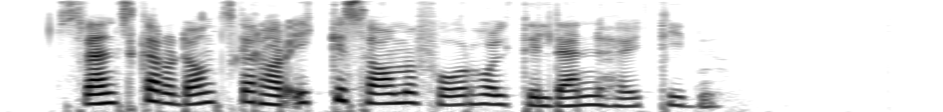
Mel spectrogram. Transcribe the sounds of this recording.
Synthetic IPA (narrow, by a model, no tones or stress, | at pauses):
sʋɛnskəɾoːd̪ɑnskəɾhɑːɾʔɪkəsɑːməfɔɾhɔlt̪ʰɪld̪ɛnəhœʏt̪ʰiːd̪n̩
